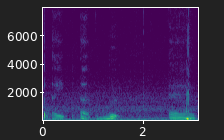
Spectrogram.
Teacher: consonantes bilabiales, donde entran en acción, digamos, los dos labios, como el caso de la P y de la B, que las llamamos así, pero en términos de sonido serían P y B.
